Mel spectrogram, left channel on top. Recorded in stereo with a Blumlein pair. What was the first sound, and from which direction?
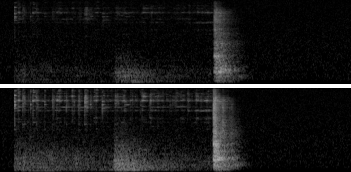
Keys jangling, 30° right.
